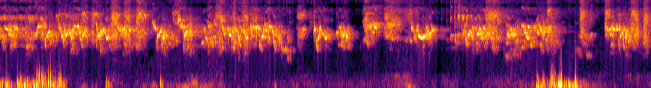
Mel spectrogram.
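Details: Budgies singing in bursts of bright chirping and warbled squeaks, pausing briefly several times, with low rumbling knocks at the start and near seven seconds.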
